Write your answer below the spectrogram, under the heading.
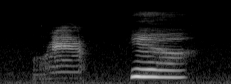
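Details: Hungry pet cat meowing from below the stairs, giving two meows: a short rising first call, then a louder, longer, steady, strongly tonal second meow.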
